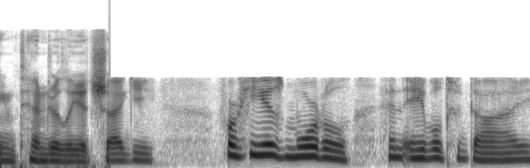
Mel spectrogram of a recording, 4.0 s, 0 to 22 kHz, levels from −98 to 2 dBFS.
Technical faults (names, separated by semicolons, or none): input switched to a poorer device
